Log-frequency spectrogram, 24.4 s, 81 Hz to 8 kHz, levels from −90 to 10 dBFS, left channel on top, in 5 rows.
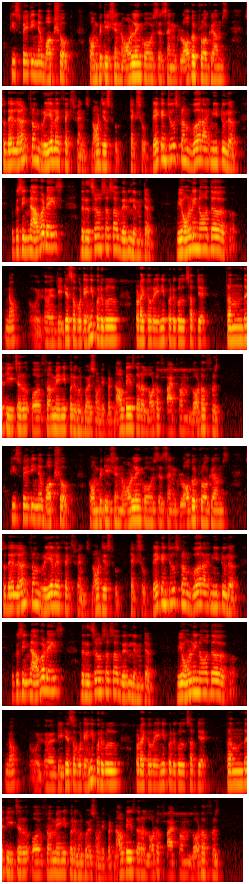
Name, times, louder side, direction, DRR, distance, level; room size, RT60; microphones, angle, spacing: voice 1, 0.0-1.4 1.7-4.5 4.9-9.6 10.1-11.0 11.4-12.8 13.3-14.4 14.7-15.0 15.2-17.0 17.4-18.8 19.2-23.9, left 2 dB, 70° left, 0.8 m, -32 dB
3.6 x 2.3 x 3.9 m
head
